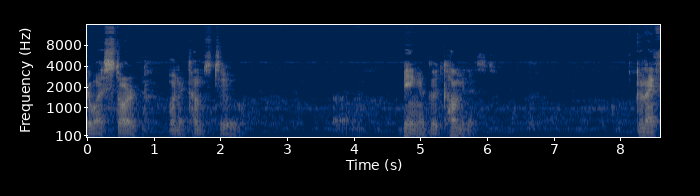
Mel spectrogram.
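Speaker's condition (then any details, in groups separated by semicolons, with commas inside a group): No condition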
